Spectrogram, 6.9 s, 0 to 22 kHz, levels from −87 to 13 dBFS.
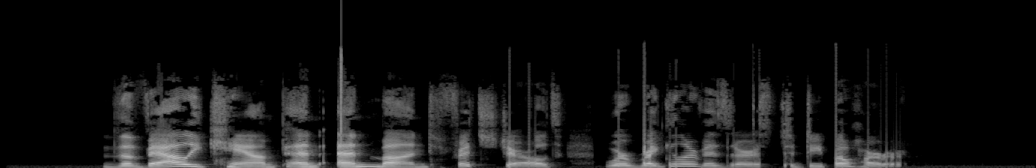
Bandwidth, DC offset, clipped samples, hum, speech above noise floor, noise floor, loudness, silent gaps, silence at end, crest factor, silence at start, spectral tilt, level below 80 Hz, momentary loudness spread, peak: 14 kHz; under 0.1%; under 0.1%; none; 51 dB; -72 dBFS; -20 LUFS; none; 0.9 s; 22 dB; 0.7 s; -3.5 dB/octave; -64 dBFS; 16 LU; 0 dBFS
